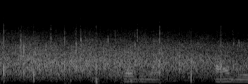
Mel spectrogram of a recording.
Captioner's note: applause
